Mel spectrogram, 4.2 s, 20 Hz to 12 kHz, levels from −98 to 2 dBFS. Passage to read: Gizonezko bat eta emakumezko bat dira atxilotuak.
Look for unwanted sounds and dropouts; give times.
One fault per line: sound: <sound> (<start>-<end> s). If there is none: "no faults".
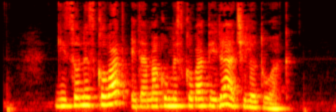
no faults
